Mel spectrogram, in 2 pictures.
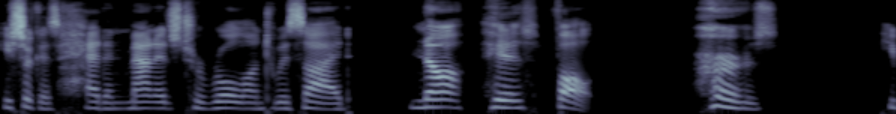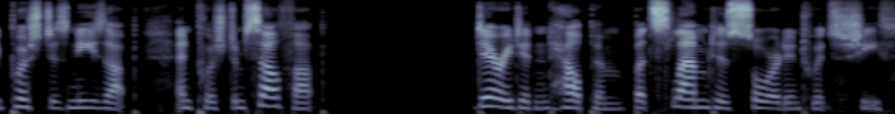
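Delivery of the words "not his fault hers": stiff-jawed voice, louder and slower. A man just freed from a freezing spell forces out words, stiff-jawed after a freeze. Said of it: "where [name] was just coming out of the spell that had frozen him in place. He flexed his hands and feet, and though he could move his jaw, it was stiff and the lips and tongue were not quite ready".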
